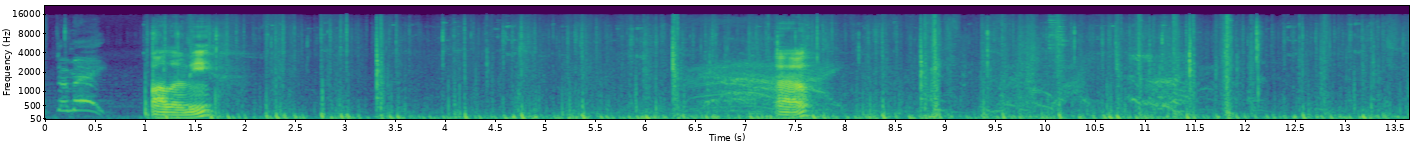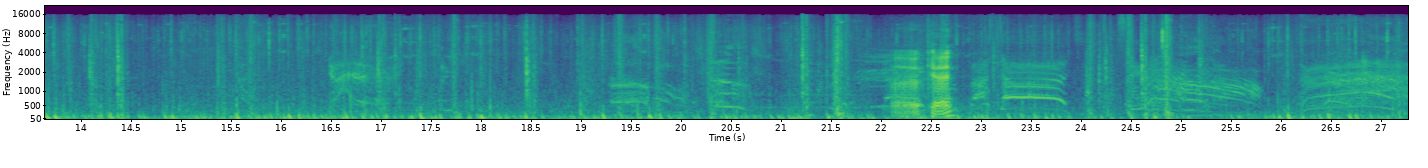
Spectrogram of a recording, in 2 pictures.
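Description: Horses gallop, hooves thudding steadily.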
